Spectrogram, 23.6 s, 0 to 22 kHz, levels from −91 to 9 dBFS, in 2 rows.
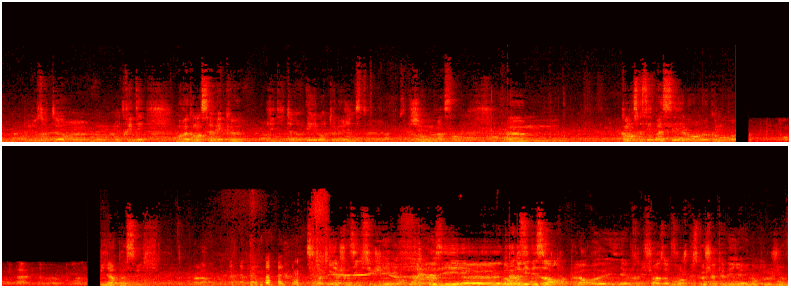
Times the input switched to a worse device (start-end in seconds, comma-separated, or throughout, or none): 11.00-13.28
